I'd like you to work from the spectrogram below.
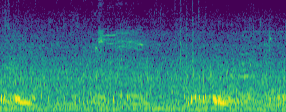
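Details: Ring-necked duck giving a low, wavering call that slides downward, heard twice about four seconds apart over steady background noise, with a brief higher whistled note between them.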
